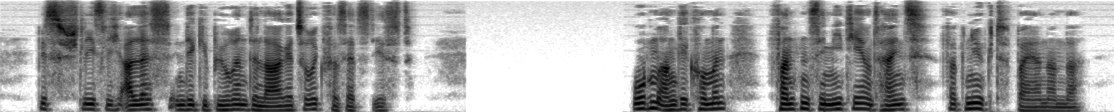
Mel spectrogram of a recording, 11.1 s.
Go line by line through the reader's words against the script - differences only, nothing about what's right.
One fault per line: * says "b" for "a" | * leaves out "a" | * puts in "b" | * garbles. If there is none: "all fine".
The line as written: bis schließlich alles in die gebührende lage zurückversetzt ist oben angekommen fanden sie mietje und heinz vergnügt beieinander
all fine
